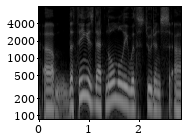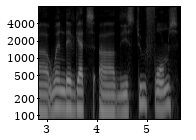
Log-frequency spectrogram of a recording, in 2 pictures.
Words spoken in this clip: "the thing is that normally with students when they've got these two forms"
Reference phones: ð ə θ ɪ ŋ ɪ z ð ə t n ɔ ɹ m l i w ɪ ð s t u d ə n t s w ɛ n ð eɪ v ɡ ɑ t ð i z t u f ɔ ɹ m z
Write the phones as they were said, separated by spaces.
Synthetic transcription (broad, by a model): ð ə θ ɪ ŋ ɪ z ð ə t n ɔ ɹ m l i w ɪ ð s t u d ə n t s w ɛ n ð eɪ v ɡ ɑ t ð i z t u f ɔ ɹ m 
